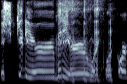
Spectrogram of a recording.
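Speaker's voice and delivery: put-on puppet-like gibberish voice. Asked about The Muppet Show, a guest does a Swedish Chef impression. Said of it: "You're good at Muppet impersonations".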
